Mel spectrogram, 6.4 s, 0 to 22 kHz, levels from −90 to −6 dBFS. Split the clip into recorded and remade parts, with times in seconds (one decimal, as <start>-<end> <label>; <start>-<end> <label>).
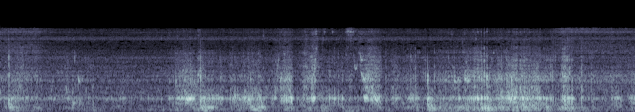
0.0-0.6 recorded; 0.6-1.3 remade; 1.3-2.1 recorded; 2.1-5.9 remade; 5.9-6.4 recorded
